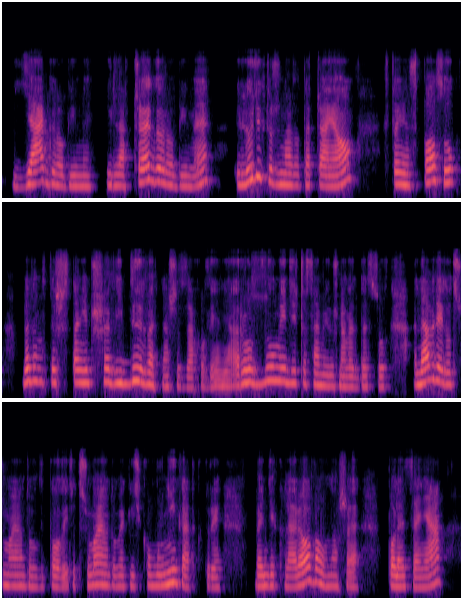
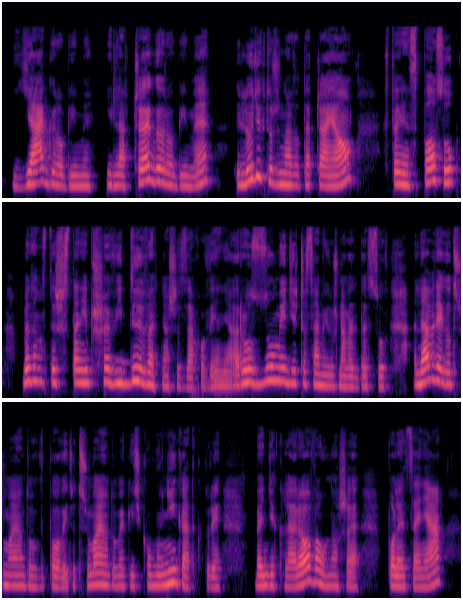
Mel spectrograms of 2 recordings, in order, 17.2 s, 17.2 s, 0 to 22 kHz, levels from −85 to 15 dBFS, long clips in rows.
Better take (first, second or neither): second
